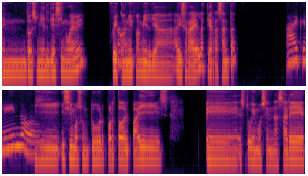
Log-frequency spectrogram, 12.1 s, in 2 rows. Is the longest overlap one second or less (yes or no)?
yes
